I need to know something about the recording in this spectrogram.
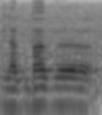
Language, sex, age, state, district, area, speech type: Hindi, male, 18-30, Madhya Pradesh, Jabalpur, urban, spontaneous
